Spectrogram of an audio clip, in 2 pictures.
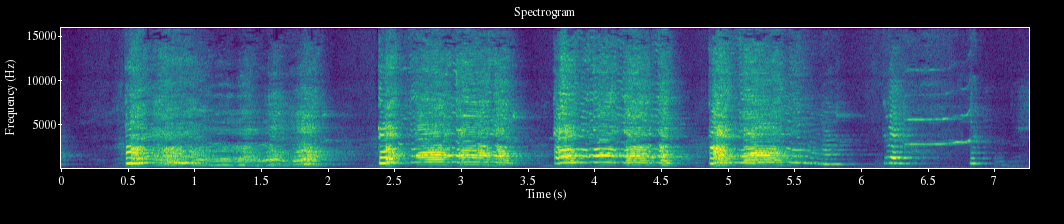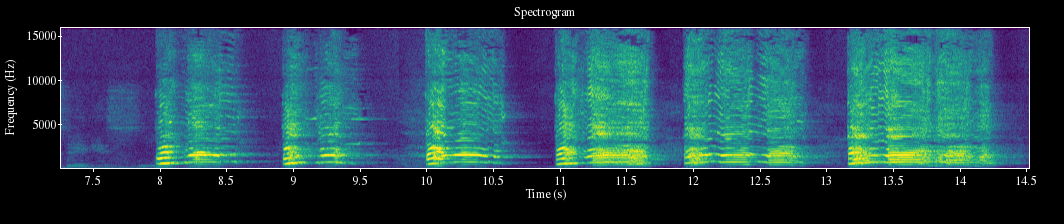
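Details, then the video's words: A female poodle repeatedly screams toward her deer friends. About ten strained, yelping howls come roughly every second, with a brief quieter pause midway. "Poodle screams for her deer friends"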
